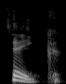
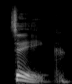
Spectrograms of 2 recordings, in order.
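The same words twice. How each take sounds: First: "Take" with weak stress and a trailing vowel; wrong take. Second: "Take" ending on a dry k. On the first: Teacher showing the wrong way. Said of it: "você não vai falar take". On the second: Teacher showing the right ending. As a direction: end "Take" on a crisp k. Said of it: "duas coisas aí que você tá errando". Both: Shown as a demonstration.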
